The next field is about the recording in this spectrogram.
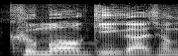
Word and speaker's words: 금어기: 이것 어류 따위의 번식과 보호를 위해 고기잡이를 하지 못하도록 하는 일정한 기간 금어기가 정답이었습니다. 섭섭이님 처음에 왜 금오기라고 그랬어요? 아, 예, 걷다가 잘못 발음 나와갖고, 어. 아, 긴장을 해갖고 발음이 잘못 났네요.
